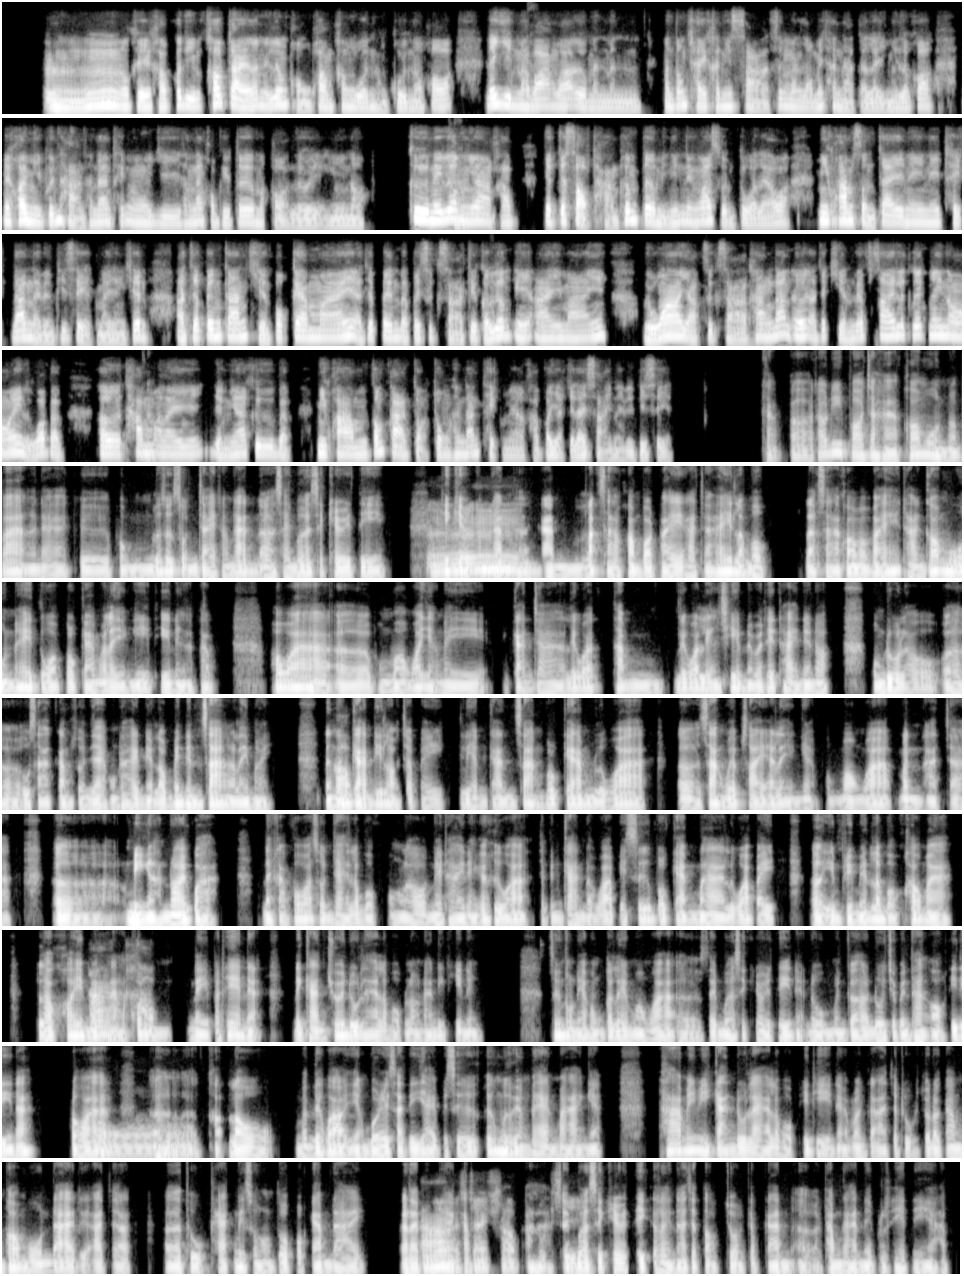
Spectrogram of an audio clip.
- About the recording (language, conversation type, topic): Thai, advice, ความกลัวล้มเหลว
- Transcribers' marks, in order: in English: "ไซเบอร์ซีเคียวริตี"; in English: "Implement"; in English: "ไซเบอร์ซีเคียวริตี"; in English: "ไซเบอร์ซีเคียวริตี"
